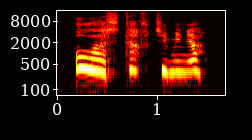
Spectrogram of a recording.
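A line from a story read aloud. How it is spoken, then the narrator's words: Weak moan. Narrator (Russian): слабо простонала она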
